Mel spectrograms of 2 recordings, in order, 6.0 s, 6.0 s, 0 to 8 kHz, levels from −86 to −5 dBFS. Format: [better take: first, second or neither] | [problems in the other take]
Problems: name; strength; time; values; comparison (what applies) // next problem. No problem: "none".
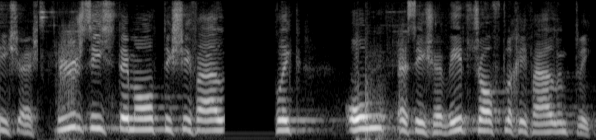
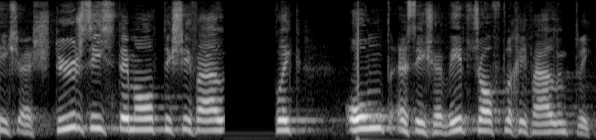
second | noise reduction (neural separator model SepFormer DNS4)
